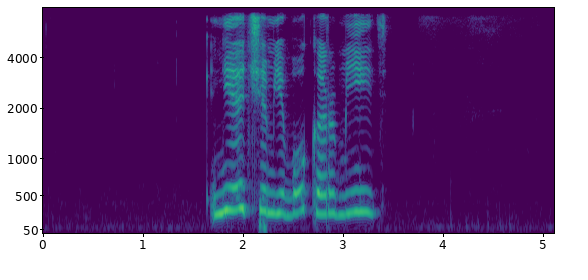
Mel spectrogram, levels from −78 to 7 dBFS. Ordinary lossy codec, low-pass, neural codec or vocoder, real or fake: none; 7.2 kHz; none; real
